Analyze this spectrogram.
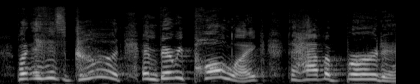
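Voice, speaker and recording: The intonation rises and falls in a lively way. An American accent comes through. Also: man. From US, Korean American second generation. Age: 50s. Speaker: pastor. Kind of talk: conference talk. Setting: stage with audience.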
